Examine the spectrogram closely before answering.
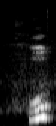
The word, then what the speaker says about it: खूब: अब खूब उच्चारण सबसे पहले ध्यान रखना है। हमने सोचा खूब फिरे खूब फिरे तो ख प्लस वाव प्लस बे।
